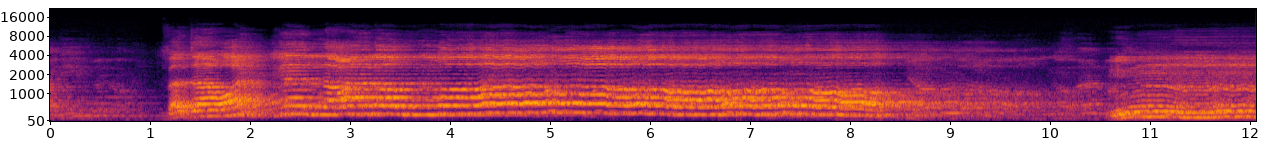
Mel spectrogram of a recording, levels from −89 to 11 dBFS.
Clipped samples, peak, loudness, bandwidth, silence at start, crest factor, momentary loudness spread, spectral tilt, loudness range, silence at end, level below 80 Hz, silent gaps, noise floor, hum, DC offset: under 0.1%; 0 dBFS; -13 LUFS; 11.5 kHz; 0 s; 14 dB; 17 LU; -4.5 dB/octave; 8 LU; 0 s; -70 dBFS; none; -41 dBFS; none; under 0.1%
